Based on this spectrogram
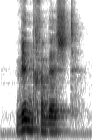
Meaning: a subject region that is exploited for profit; in particular used of Roman provinces or European colonies in the heydays of colonialism
- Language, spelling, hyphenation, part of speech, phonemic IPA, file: Dutch, wingewest, win‧ge‧west, noun, /ˈʋɪn.ɣəˌʋɛst/, Nl-wingewest.ogg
